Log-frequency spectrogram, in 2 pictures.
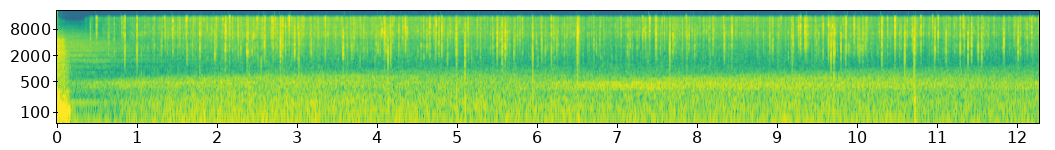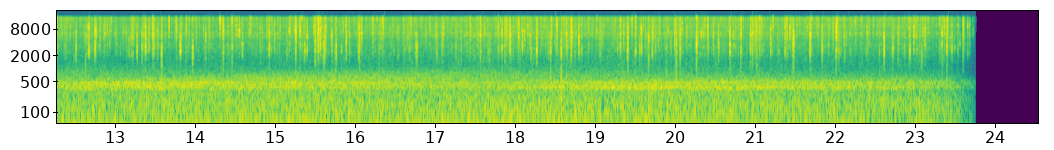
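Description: Large bonfire burning: a steady low rushing of flames with frequent sharp crackles and pops, cutting off suddenly near the end.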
